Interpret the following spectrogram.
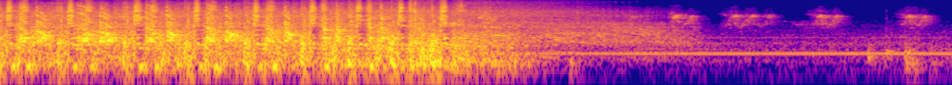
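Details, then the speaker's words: Freshened Mazda engine for offroad build, first start after injector refit with return line still filling: starter cranks with fast regular clatter, almost fires but dies; owner suspects timing belt set one tooth off. "maybe maybe because the belt didn't line up quite right i went one tooth maybe it's supposed to go the other way that could explain something"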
